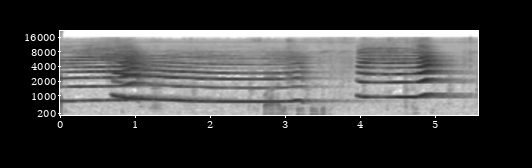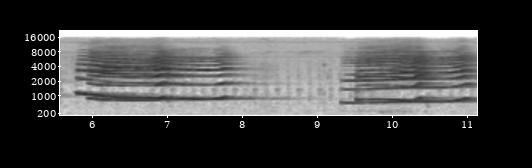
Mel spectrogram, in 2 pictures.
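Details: Indri, an endangered lemur found only in Madagascar, singing in its forest home: loud, rich wailing notes, each held for seconds and gliding slightly downward, given in four long bursts with silent pauses between, and a brief rustle near the start.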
